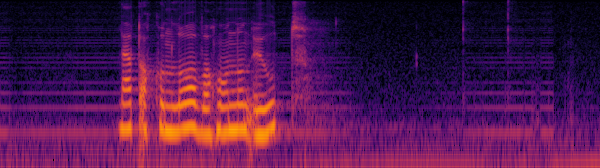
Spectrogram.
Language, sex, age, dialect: Faroese, female, 36-60, Suðurstreymoy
